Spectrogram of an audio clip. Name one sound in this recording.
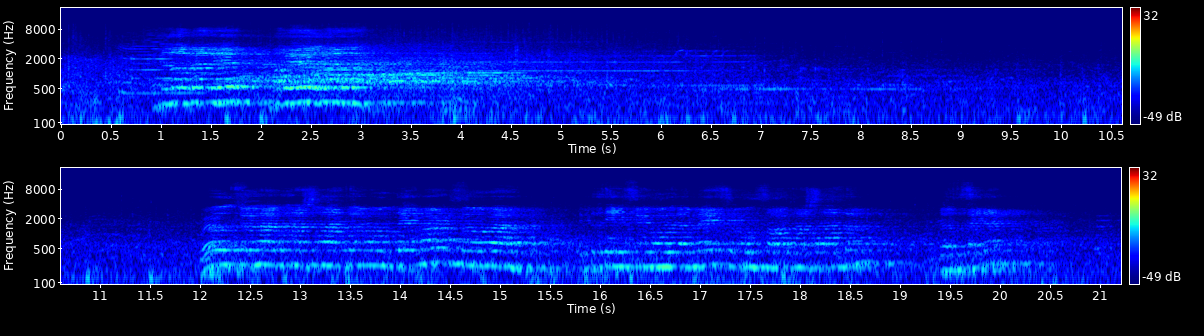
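Several men laugh and talk cheerfully close by.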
